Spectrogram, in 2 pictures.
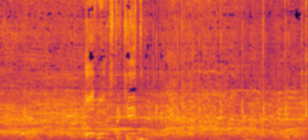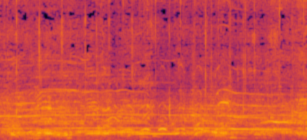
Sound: laughter

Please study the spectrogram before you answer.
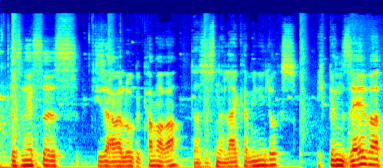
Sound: speaking foreign language

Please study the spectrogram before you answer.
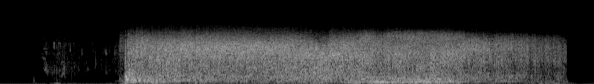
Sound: explosion

